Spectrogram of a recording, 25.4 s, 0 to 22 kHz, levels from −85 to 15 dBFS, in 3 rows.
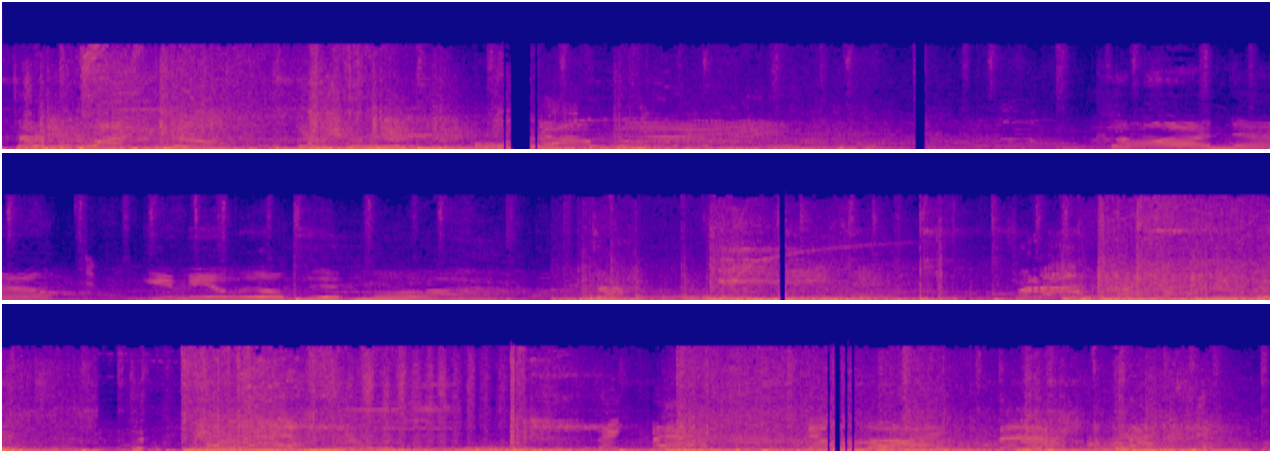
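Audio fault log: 3.34–3.57 s, 6.08–6.16 s, 13.63–13.68 s, 22.41–22.59 s: Bluetooth dropout. Audio packets likely missed their deadline to the headphones and were discarded, leaving silent holes of about 190, 70, 46 and 116 ms. The first and last are split into more than one gap, and the sound resumes further on, as if it had kept playing.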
